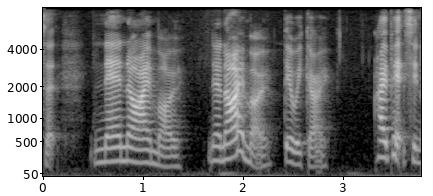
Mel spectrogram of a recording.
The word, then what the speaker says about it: Nanaimo: She said how I pronounce it. Nanaimo.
